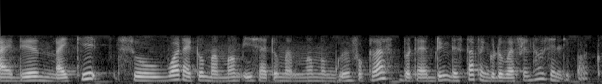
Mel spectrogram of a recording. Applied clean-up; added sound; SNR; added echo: none; none; none; none.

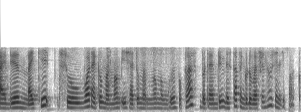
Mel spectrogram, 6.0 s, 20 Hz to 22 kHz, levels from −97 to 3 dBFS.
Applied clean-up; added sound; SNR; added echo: neural mask model RNNoise.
